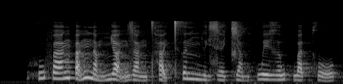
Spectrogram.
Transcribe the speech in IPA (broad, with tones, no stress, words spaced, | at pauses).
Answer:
hu˨˦faː˨˦ŋʔa̰˧˥ŋna˧˩m ɲa̰ː˧˨ŋza˧˩ŋt̪ʰa̰˧˨jt̪ʰə˧n ɲə̤˨˩jzɛ̤˨˩t͡ɕa̤˨˩m kwe˧ɣə˨˦w hwa˨˩t̚xo˧˩˨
